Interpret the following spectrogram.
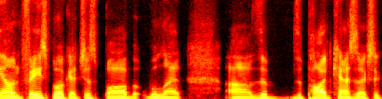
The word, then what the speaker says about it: Willette: Willette spelled like Gillette, but with a W.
